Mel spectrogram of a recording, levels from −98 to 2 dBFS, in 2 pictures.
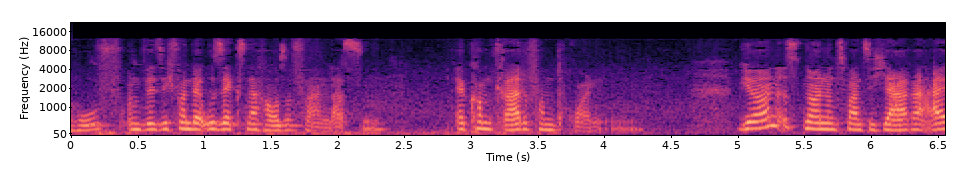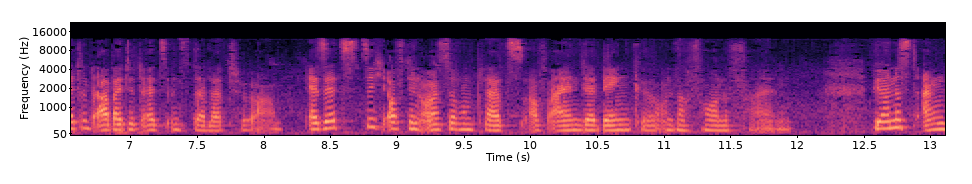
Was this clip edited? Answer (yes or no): yes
